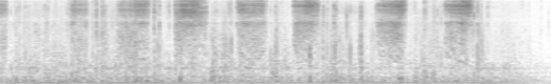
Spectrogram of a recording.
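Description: A moth's sound: rhythmic bursts of dry, hissy clicking crackle repeat about twice a second, bright, over a faint steady low hum, with no voices.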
